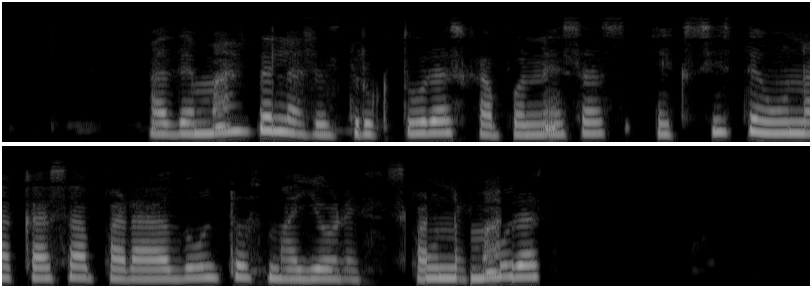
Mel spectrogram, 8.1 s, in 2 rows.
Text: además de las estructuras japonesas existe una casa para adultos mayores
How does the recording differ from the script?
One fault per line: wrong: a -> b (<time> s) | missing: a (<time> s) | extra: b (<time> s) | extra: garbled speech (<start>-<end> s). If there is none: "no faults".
extra: garbled speech (6.0-6.7 s)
